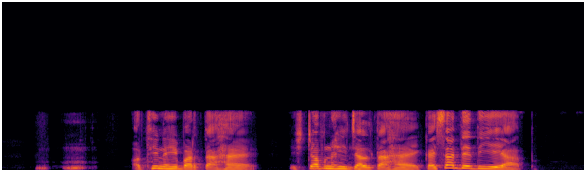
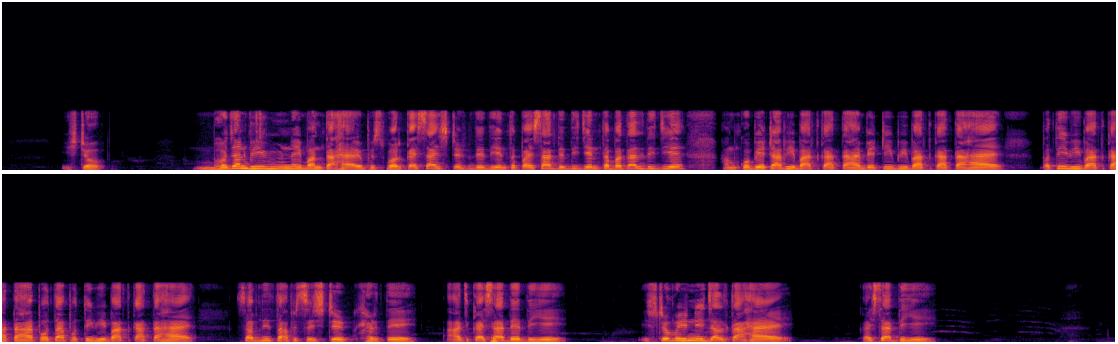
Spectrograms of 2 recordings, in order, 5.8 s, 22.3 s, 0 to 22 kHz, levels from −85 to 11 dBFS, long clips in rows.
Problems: background sounds at intervals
